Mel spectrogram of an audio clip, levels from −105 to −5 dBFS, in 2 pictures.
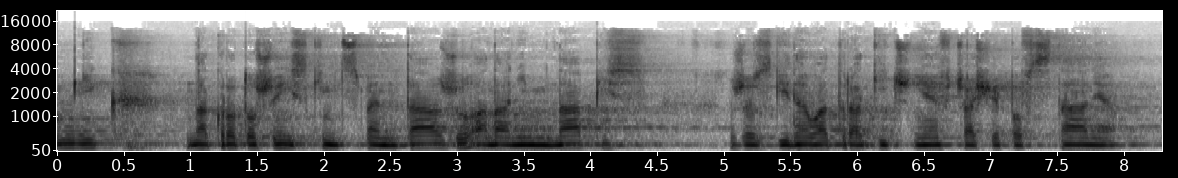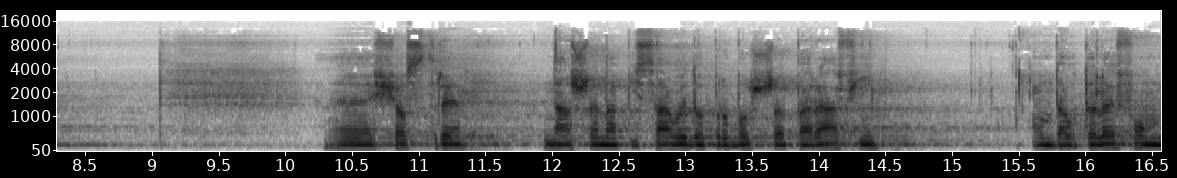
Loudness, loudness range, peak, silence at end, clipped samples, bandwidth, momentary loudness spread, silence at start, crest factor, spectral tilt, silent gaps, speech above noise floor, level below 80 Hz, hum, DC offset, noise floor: -15 LUFS; 6 LU; 0 dBFS; 0 s; under 0.1%; 13 kHz; 18 LU; 0 s; 16 dB; -4.5 dB/octave; none; 29 dB; -58 dBFS; none; under 0.1%; -43 dBFS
